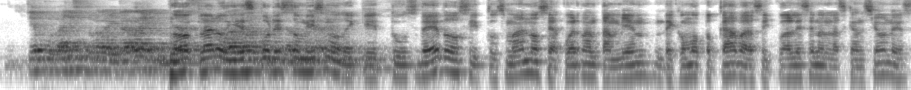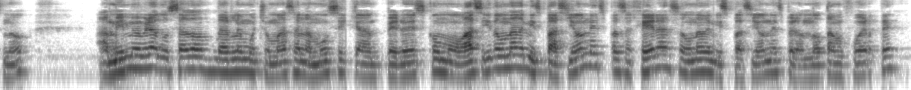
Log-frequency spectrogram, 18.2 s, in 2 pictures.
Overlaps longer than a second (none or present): present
